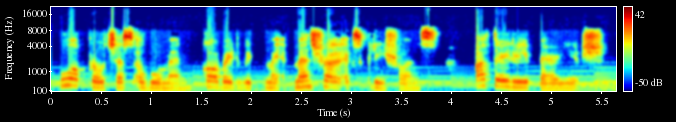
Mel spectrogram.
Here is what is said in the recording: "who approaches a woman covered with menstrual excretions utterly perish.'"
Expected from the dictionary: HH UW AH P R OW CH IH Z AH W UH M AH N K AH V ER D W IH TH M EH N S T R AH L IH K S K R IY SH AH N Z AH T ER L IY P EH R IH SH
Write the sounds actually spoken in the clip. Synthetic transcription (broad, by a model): HH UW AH P R OW CH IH S AH W UH M AH N K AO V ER D W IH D M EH N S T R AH L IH K S K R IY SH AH N S AH T ER L IY P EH R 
